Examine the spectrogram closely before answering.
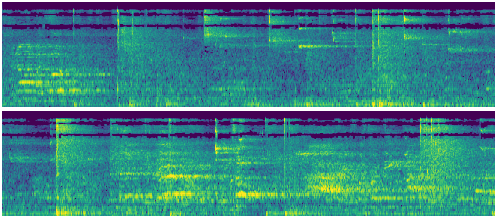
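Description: A volleyball is struck with sharp slaps in a large echoing hall.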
